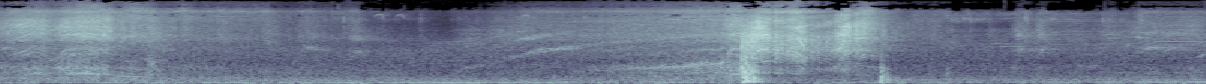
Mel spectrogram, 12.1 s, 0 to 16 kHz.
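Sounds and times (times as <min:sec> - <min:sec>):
electric motor whine: 0:04.6 - 0:08.9
toy car landing thud: 0:07.2 - 0:09.0.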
